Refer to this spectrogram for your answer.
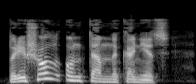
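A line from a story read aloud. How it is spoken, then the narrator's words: Sharp question over phone. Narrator (Russian): резко спросила в телефонную трубку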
